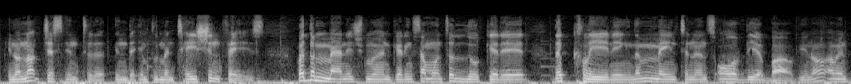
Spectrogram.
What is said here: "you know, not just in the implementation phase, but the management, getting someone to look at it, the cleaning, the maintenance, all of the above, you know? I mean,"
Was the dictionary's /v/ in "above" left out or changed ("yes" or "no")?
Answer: no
